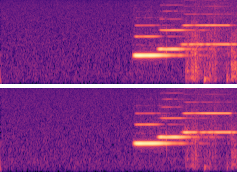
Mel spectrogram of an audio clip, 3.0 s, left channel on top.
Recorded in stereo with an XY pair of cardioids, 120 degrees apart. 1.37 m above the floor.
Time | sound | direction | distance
1.6 | a flute | 65° left | 2.5 m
